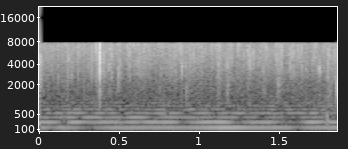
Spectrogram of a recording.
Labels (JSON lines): {"label": "biophony, midshipman", "recorder": "SoundTrap 500"}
